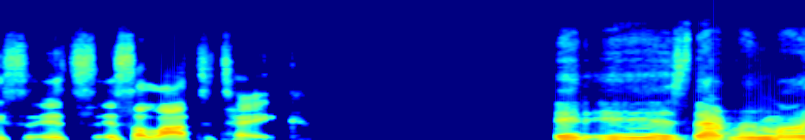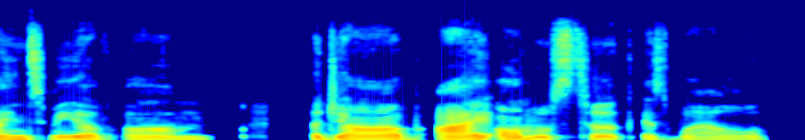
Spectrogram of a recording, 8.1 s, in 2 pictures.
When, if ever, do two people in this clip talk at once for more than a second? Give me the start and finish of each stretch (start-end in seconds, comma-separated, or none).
none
